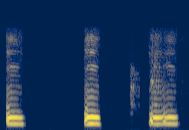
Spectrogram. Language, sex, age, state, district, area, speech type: Manipuri, female, 60+, Manipur, Imphal East, rural, conversation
